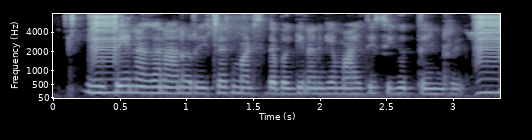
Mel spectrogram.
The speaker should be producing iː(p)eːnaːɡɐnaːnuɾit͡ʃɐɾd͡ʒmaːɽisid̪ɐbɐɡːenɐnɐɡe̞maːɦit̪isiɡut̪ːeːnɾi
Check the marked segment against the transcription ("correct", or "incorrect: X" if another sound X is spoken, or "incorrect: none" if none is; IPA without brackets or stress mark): correct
